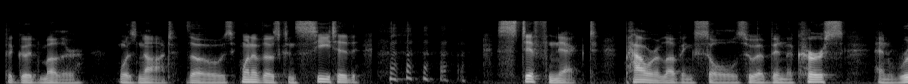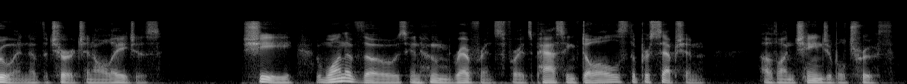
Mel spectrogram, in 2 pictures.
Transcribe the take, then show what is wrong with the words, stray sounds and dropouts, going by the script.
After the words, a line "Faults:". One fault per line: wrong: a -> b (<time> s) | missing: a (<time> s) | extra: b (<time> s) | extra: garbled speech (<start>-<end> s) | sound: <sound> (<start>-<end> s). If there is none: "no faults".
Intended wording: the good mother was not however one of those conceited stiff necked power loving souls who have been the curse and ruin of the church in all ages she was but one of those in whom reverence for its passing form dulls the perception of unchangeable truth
the good mother was not those one of those conceited stiff necked power loving souls who have been the curse and ruin of the church in all ages she one of those in whom reverence for its passing dulls the perception of unchangeable truth
Faults:
wrong: however -> those (1.9 s)
sound: laugh (3.8-4.7 s)
missing: was but (12.0 s)
missing: form (14.9 s)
